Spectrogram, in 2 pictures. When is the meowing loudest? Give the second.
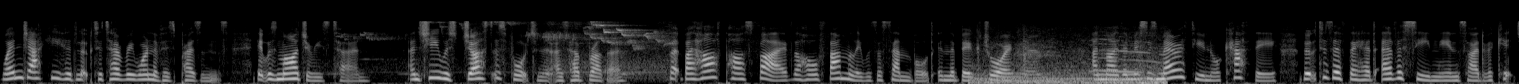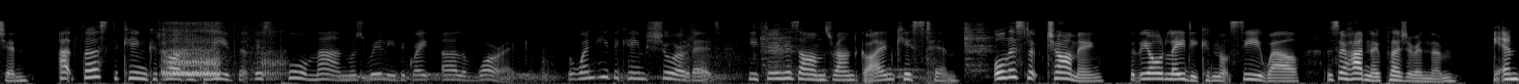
17 s.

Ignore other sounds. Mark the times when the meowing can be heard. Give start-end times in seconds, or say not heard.
9.7-11.7, 16.8-18.1.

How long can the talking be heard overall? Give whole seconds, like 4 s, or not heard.
30 s.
